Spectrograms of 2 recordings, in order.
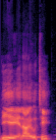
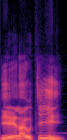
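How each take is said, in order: First: The voice rises at the end. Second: The voice falls at the end. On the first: The speaker calls it right. "It's a rising intonation" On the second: The speaker calls it wrong. "we don't say"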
